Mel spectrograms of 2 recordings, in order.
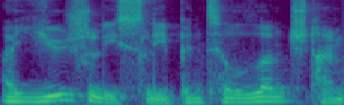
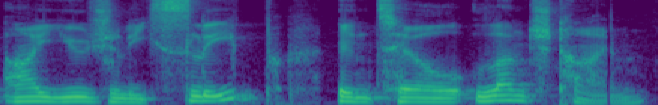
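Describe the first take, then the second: First: The word lunchtime carries the main stress. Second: The word sleep carries the main stress. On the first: The speaker calls it right. "I would put the stress on lunchtime" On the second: The speaker calls it wrong. "You're saying"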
